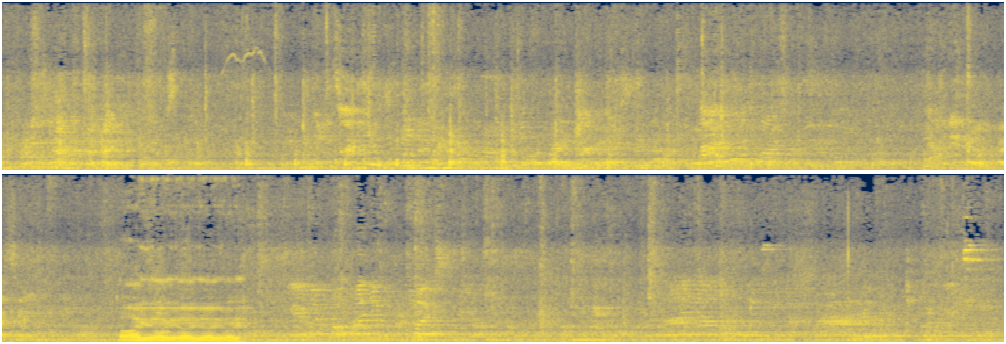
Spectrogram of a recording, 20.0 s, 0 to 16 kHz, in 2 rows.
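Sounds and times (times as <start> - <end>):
steady background din: 0.0 - 20.0.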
